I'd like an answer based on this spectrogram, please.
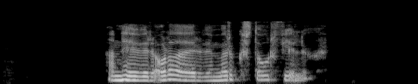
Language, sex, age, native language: Icelandic, female, 30-39, Icelandic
